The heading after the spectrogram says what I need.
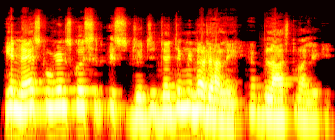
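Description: A man's voice: sits high, animated, a little fast, warm tone. A man from Pakistan teaching a spoken English class online, patiently quizzing a student with repeated questions.

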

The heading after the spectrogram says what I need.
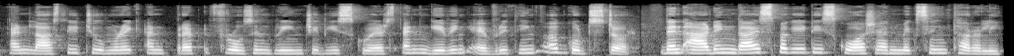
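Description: Woman, cooking vlog voice-over, slightly high voice, calm and steady, instructional. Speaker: cooking vlogger. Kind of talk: scripted voice-over narration.

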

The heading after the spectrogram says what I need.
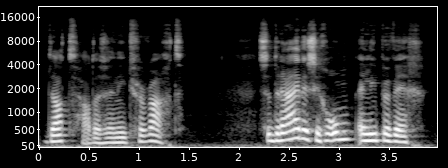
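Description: Een vrouw die een verhaal voor volwassenen rustig en zacht voorleest als bedverhaal. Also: female voice, on the low side, expressive. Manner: gentle, unhurried storytelling. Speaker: reader of stories for adults. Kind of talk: calm bedtime reading.

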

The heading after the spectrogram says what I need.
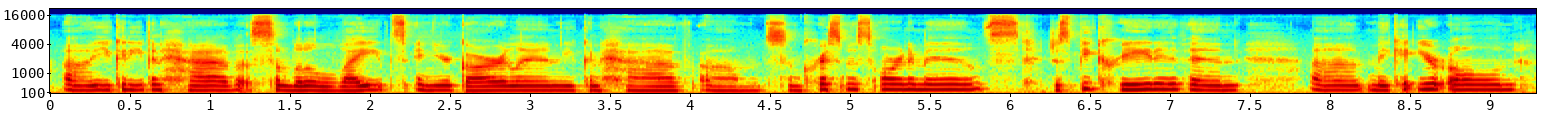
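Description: A woman narrating a painting tutorial in a gentle, encouraging way, with frequent ums and uhs. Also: a little high. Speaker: painting instructor. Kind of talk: relaxed step-by-step tutorial narration.

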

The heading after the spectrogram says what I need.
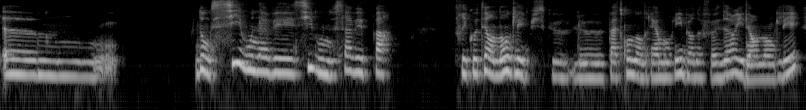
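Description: A woman chatting casually about her knitting to camera, hesitant with many fillers. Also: fairly high pitch. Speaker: knitting podcaster. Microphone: camera-mounted shotgun mic.

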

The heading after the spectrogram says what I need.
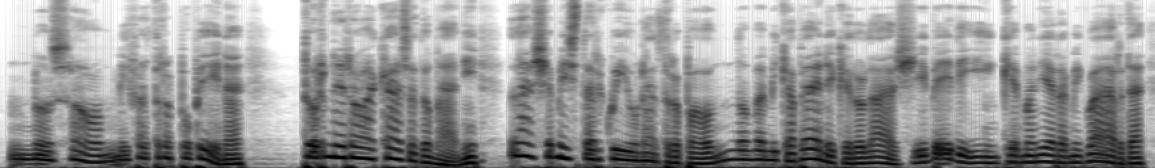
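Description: Male reader doing a tender, anxious young boy in a storybook; raised high, eager and pleading. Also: big pitch swings, moderate pace, vocal fry, warm tone, full character voice. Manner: emotional, breaking into eager pleading.

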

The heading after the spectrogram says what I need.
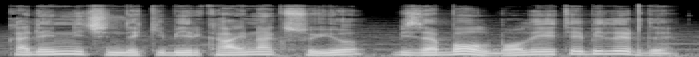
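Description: A man reading an adventure audiobook in a slow, even storytelling manner. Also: mid-range voice, faint music behind. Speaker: audiobook narrator. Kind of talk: scripted audiobook narration.

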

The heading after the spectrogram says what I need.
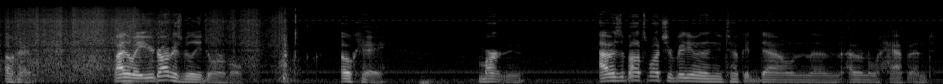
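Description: A man's voice: medium pitch, lively intonation, brisk, vocal fry, pauses often, a bit bright, slight background noise. Chatty teenage boy vlogging. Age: teens. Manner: chatty, rambling, answering viewer questions. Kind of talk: casual chat to camera.

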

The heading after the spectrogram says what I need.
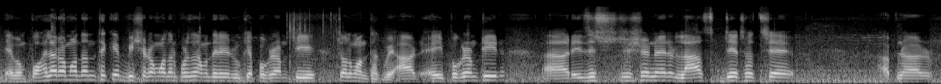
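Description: This informal livestream features a high-voiced Bangladeshi man, a ruqyah practitioner, fielding questions and giving religious advice outdoors at the seaside. His delivery is halting and instructive. Wind and a low rumble are clearly audible.

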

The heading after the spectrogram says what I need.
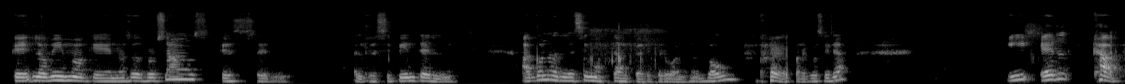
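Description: A man's voice: on the high side, gravelly, darkish tone, slightly rough. A man teaching an English class, patiently explaining pronunciation rules step by step. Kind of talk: online class instruction.

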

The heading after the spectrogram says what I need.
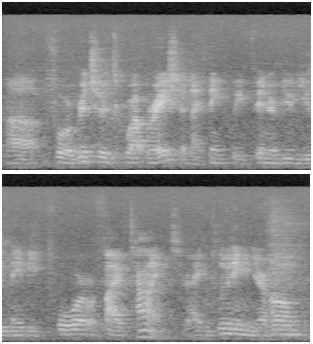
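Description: A man, a course professor giving a measured, explanatory introduction to a class, with some fillers. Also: sits low, fairly even intonation. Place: university classroom with students. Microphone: far camera. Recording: echoey classroom, distant camera mic, faint noise.

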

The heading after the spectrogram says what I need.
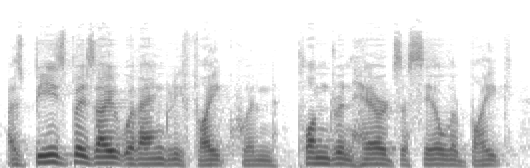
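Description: Indoors in a living room, a middle-aged Scottish man recites narrative verse in Scots with a practised storyteller's touch. His medium-pitched delivery is theatrical and emphatic at a moderate pace. It moves between hushed phrases and bigger, rousing ones.

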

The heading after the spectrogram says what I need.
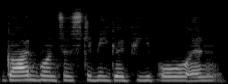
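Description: A woman vlogging casually from her bedroom into a computer webcam mic. She rambles with lots of fillers and restarts, drifting from soft mumbles to louder bursts. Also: lowish voice, level tone, normal speed, breathy edge.

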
